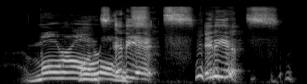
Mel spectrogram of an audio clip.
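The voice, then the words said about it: Put-on Australian accent. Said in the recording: “I guess I should be doing this with an Australian accent ... bludgeon you with my Australian accent”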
